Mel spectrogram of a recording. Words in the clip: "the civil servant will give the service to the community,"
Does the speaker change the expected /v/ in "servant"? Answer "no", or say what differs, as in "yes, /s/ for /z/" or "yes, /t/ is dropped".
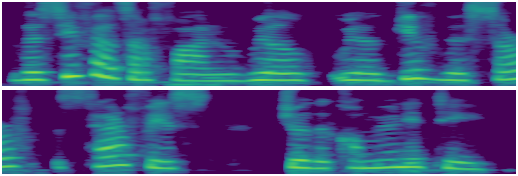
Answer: yes, /f/ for /v/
